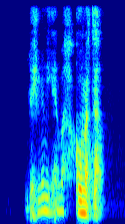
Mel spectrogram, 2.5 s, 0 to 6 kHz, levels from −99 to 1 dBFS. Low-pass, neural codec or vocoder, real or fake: 5.4 kHz; codec, 16 kHz, 0.5 kbps, FunCodec, trained on LibriTTS, 25 frames a second; fake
